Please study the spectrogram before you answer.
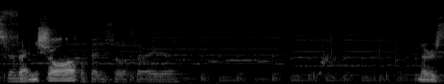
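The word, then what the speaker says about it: Featherstonehaugh: Featherstone Haw is pronounced as Fenshaw.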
